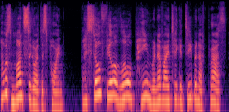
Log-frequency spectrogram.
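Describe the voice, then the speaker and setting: A woman reading a visual novel aloud as expressive first-person story narration. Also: medium pitch, fast.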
